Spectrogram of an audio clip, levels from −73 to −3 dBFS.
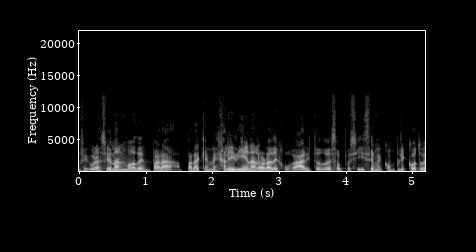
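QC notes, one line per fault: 2.18 s, compressed frames skipped: about 40 ms of speech drops out, likely two 21.3 ms frames.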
